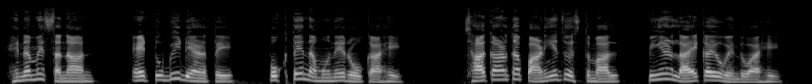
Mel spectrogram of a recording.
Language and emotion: Sindhi, neutral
